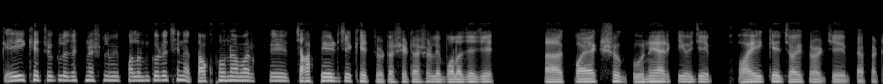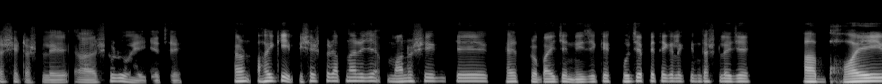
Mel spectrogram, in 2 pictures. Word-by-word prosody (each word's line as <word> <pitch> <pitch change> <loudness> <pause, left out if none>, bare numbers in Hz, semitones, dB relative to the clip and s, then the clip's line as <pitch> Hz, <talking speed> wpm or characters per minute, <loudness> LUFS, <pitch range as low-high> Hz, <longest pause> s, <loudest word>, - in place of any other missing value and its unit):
এই 200 - +6
ক্ষেত্রগুলো 200 -1 0
যখন 190 +1 -2
আসলে 190 +1 -6
আমি 185 - -1
পালন 185 0 +1
করেছি 200 0 0
না - - +1
তখন 155 +5 +1
আমার 180 -1 +2
কে 175 - -1 0.2
চাপের 165 +2 +4
যে 160 - +3
ক্ষেত্রটা 120 -6 0
সেটা 125 -1 0
আসলে 130 0 0
বলা 125 0 +5
যায় 125 - +3
যে 125 - +3 0.6
আ - - +6 0.2
কয়েকশ 130 +1 +3 0.2
গুণে 120 +3 +3
আরকি 125 +1 -2
ওই 120 - -1
যে - - +3 0.3
ভয়কে 125 +4 +3
জয় 115 -1 +3
করার 115 -1 0
যে 115 - 0 0.2
ব্যাপারটা 95 +5 -5
সেটা 120 -6 -7
আসলে 105 +3 -6 0.3
আ - - -3 0.2
শুরু 150 -1 -3
হয়ে 90 -3 -5
গেছে। 90 +1 -9 0.6
কারণ 150 +1 +2 0.2
হয় 155 +2 +4
কি - - +6 0.2
বিশেষ 140 +6 -2
করে 165 -2 -1
আপনার 165 0 -1
এইযে 165 +1 -1 0.2
মানসিক 150 +3 -1 0.2
যে 150 - +1 0.4
ক্ষেত্র 135 0 -3
বা - - +1
এই - - -1
যে - - +3
নিজেকে 125 +4 -1
খুঁজে 140 +4 +2
পেতে 155 0 -2
গেলে 145 -1 -1
কিন্তু 140 -1 -6
আসলে 140 +1 -3
ওইযে 140 +1 +1 0.6
আ - - +9 0.2
ভয় 130 +4 +7
140 Hz, 195 wpm, -25 LUFS, 125-165 Hz, 0.6 s, আ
